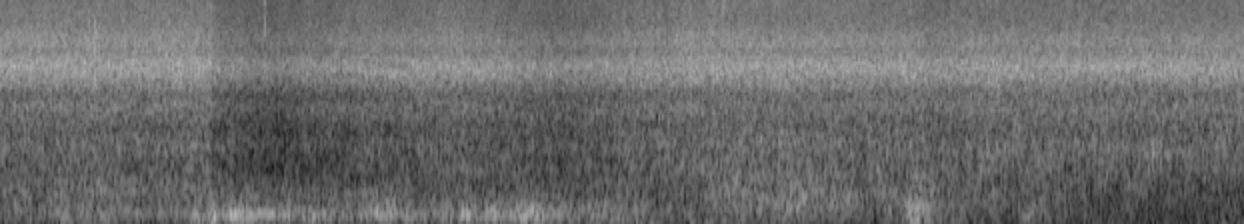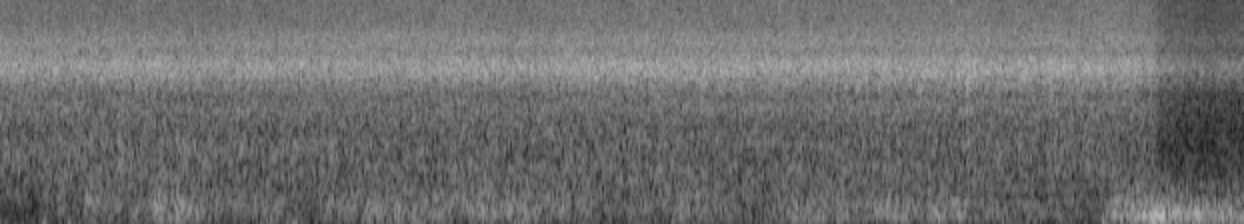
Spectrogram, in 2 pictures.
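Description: Thunderstorm at night: rain falling steadily, with rolling thunder that swells about two seconds in and fades over a few seconds, a shorter rumble near the middle, and a louder peal that starts suddenly near the end.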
